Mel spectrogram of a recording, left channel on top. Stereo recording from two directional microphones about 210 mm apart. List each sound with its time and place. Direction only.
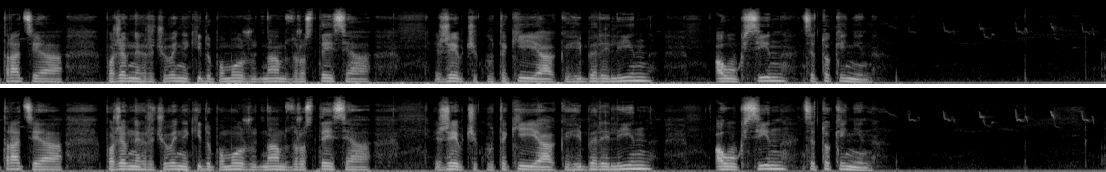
0.0 s speech: 25° right (ahead or behind)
